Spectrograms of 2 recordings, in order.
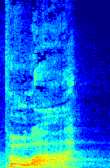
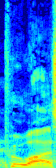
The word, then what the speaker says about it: Puah: The emphasis is on the end, on the awe. All right, say it with me. Shiprah, Puah. Shiprah and Puah.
